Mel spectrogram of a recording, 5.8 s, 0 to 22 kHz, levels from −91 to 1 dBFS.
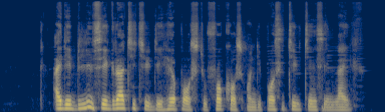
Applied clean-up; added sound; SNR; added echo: neural mask model DeepFilterNet 3.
